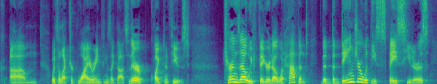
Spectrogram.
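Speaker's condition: No condition

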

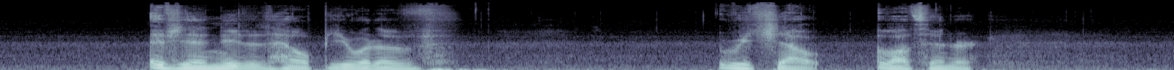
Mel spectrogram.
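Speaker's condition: Speech impediment

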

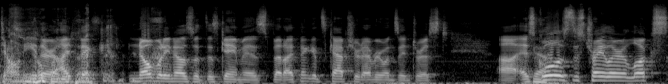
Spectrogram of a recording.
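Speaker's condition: No condition

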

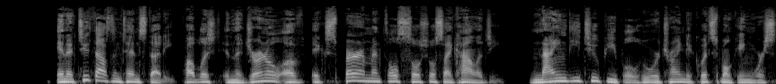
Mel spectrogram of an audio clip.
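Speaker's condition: No condition

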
